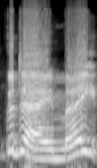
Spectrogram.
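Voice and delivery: put-on playful Australian accent, lifted pitch. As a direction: belt out a mock-Australian "g'day, mate". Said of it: "Actually, it was pretty good".

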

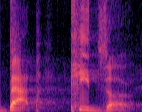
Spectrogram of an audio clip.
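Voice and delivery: baptizo drawn out slowly as bap-TEED-zo; Greek pronunciation. Shown as a demonstration. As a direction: say baptizo like a slow audio pronunciation guide. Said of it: "That's how you say it".

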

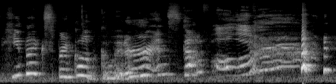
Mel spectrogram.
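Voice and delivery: high, loud and laughing with delight; thrilled kids. Retold or imitated. Woman reliving finding Santa's hay as a kid, high excited gushing. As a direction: gush like a child on Christmas morning.

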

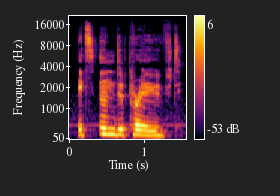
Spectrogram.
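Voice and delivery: put-on slow, deliberate Paul Hollywood-style British accent. Co-host imitating a hilarious TV baking judge, deathly judgment in a British accent. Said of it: "Have you been practicing that accent?".

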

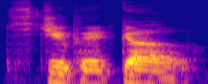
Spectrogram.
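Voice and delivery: very slow, altered demon voice; monstrous possessing voice. A narrator's reading. Demon speaking through the possessed imp to Asami, monstrous and slow. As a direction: draw it out as an oppressive demon. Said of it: "the voice was not his own".

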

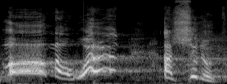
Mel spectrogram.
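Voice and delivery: high, slow, laughing shout of surprise; laughing exclamation. Retold or imitated. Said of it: "And I'm pulling and I go".

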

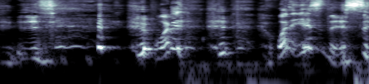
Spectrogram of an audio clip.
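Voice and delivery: high laughing disbelief. Real, not acted.

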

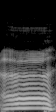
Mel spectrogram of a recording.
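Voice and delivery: long, held zombie "uh"; drawn-out sung zombie drone; zombie groan. Retold or imitated. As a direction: imitate a zombie moaning along to a song. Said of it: "singing with one of the zombies. He's going".

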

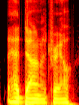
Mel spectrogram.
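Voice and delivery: normal talking voice

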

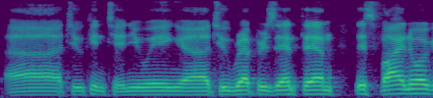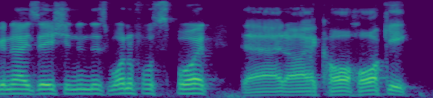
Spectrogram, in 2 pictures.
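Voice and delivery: put-on Boston-accented politician fielding press questions. Players' association director addressing reporters, Boston accent. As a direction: do a speechifying official with a Boston accent. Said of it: "you have the best Boston accent".

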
